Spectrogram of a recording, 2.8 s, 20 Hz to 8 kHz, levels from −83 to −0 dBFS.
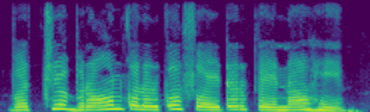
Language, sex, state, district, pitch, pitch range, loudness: Hindi, female, Madhya Pradesh, Bhopal, 230 Hz, 210-250 Hz, -12 LUFS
